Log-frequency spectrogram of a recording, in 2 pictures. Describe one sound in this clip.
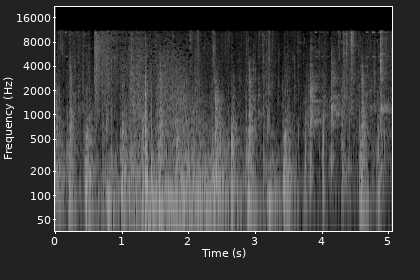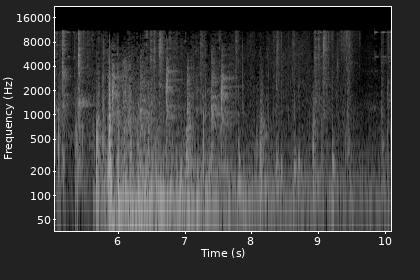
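Footsteps clank quickly on a metal floor.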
